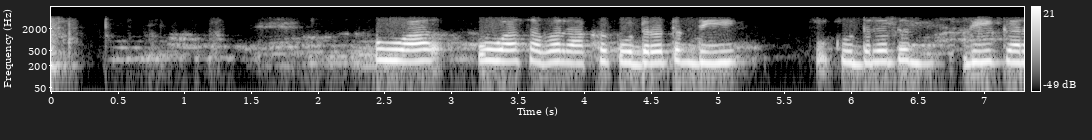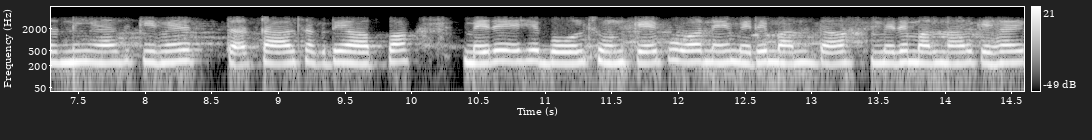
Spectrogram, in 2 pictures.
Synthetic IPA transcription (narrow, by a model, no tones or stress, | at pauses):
uaːsəbəɾːəkʰkʊd̪ɾət̪ː | kʊd̪ɾət̪d̪iːkəɾniːɛːkɪʋẽːʈaːlsəkd̪eːaːpãːmeːɾeːeɦboːlsʊɳkeːpʊːaːneːmeːɾeːmənd̪aːmeːɾeːməlːaːlkɪɦaːɛː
